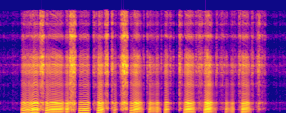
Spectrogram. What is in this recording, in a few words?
syn delexicalized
